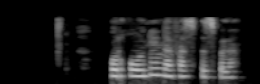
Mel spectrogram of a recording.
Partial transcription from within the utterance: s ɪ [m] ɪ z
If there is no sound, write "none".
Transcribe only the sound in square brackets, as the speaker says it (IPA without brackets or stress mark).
b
